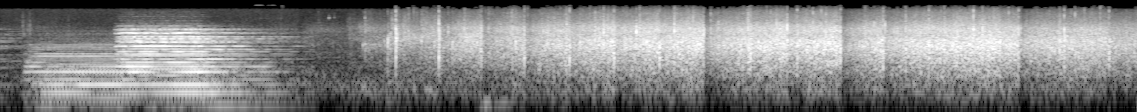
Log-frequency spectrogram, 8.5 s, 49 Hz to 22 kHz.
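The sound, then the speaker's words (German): A sustained final musical chord rings out and stops, then loud, dense applause from a large audience in a full church breaks out and continues steadily to the end. “Und schliesst, 50 Minuten später, die Episode mit einem musikalischen Feuerwerk und einem Applaus von einem dankbaren Publikum ab.”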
